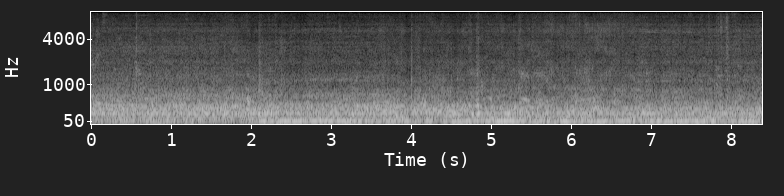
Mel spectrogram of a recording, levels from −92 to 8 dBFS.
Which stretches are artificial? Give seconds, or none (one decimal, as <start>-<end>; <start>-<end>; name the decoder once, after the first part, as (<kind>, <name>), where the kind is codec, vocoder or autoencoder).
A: 1.6-2.4 (codec, HILCodec); 3.6-6.8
